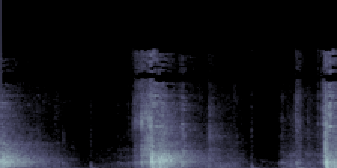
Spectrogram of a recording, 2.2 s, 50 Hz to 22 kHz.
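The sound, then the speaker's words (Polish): A knife chops food into bite-sized pieces of about two to three centimetres. A few sharp, crisp cuts are separated by short quiet gaps, with no talk over them. “I na takie kawałki, jakieś 2-3 centymetry czyli mniej więcej jeden kąsek. Kroimy.”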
